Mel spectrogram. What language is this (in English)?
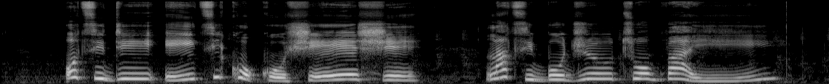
Yoruba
